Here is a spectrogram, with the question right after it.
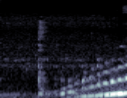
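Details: Pet dog giving an annoying vocal sound: a low tonal whine that climbs steadily in pitch and grows louder over under two seconds, smooth and drawn out without breaks.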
